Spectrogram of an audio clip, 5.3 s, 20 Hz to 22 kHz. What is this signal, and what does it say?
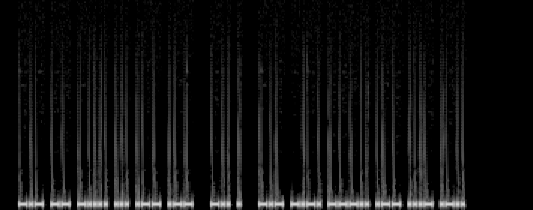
Morse code, heard as a keyed tone, about 42 wpm, 690 Hz. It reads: KM6SWW DE KC8WVL
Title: USA Callsign DE Callsign 45wpm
